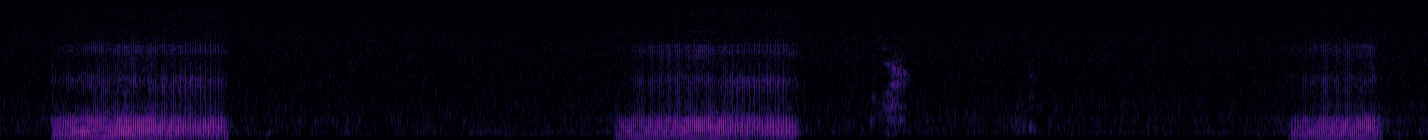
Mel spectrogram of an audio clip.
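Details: Olde English Bulldogge snoring loudly in sleep: slow, rattling snores about every six seconds over a steady hiss.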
